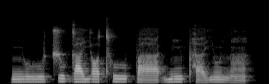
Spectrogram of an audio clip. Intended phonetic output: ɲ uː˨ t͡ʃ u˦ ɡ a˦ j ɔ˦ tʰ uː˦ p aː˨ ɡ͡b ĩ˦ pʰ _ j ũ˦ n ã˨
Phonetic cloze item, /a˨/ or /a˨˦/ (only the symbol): a˨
